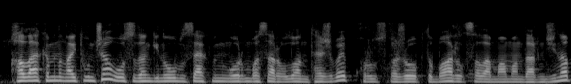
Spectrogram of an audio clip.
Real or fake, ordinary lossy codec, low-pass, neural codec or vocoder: real; none; 7.2 kHz; none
